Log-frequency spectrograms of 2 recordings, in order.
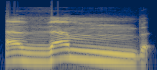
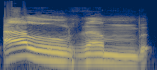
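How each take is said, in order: First: The L sound merges into a doubled following consonant. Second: The L sound is clearly pronounced before the consonant. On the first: The speaker calls it right. "Merge the lam into the Zal" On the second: The speaker calls it wrong. "You don't say Al-Dhamb"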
